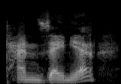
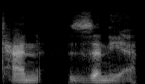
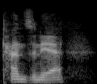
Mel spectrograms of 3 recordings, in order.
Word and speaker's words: Tanzania: There's no such place in the world as Tanzania. It does not exist. It has never existed. It shall never exist. The correct pronunciation is Tanzania.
